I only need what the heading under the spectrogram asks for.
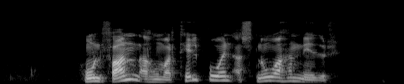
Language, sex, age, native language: Icelandic, male, 40-49, Icelandic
